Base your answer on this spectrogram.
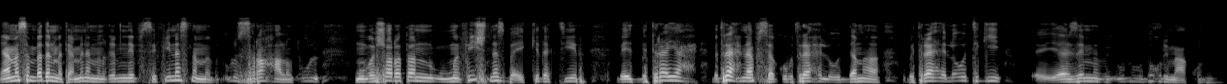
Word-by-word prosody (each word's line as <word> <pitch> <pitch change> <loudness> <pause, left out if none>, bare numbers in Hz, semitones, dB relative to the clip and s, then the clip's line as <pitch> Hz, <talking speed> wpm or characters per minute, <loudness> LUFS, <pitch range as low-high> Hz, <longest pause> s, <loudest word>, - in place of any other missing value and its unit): يعني 140 +5 +7
مثلًا 185 -1 +5
بَدل 180 0 +6
ما 150 -5 +3
تعملها 130 +5 +1
من 135 -2 +1
غير 140 +3 -2
نِفْس 145 -4 -2
في 125 +8 -5
ناس 195 +1 +1
لمّا 120 -2 +1
بتقول 105 - -15
الصراحة 155 -2 -1
على 115 -1 -2
طول 150 +7 -10 0.4
مباشرةً، 170 +7 +3 0.2
وما 140 0 0
فيش 195 +2 0
ناس 180 -1 +1
بقت 120 -6 -3
كده 140 0 -3
كتير 140 +3 -5 0.3
بقيت 125 -1 +2
بتريّح، 175 +8 +1 0.2
بتريّح 190 -5 +6
نَفْسك 135 -6 +2
وبتريّح 145 +3 +1
اللي 125 -4 -3
قدّامها 115 +2 -1 0.2
وبتريّح 160 +7 +1
اللي 155 +1 -6
هو 175 - -6
تيجي 165 -2 -7 0.4
آآ - - -6
يعني 120 +3 +1
زي 140 +5 -1
ما 150 -1 -2
بيقولوا 130 +1 -13
دُغري 135 -1 -11
مع 110 -3 -4
كلّه. 105 -6 -20
140 Hz, 200 wpm, -24 LUFS, 125-165 Hz, 0.4 s, يعني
